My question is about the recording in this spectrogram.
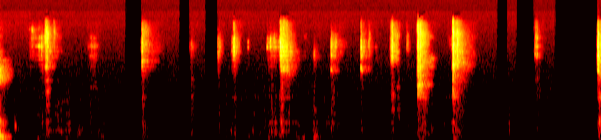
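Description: Faint, irregular small clicks and ticks of a clear plastic frame spacer strip being handled and worked onto the edge of a glass pane, tricky to get started.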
